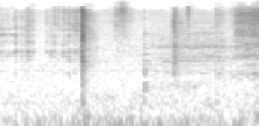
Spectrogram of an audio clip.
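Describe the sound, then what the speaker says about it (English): Scissors snip through a paper die-cut stitched shape in a few quick, close cuts, with a sharp crisp snip near the middle and lighter cuts around it, no talking. "And so now I will finish cutting this out."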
